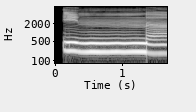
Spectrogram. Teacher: نون مشدد بھی ہے اور مد بھی آ رہی ہے، تو اس کو سختی کے ساتھ اور غنہ کرتے ہوئے ادا کریں گے، انا۔ اس چھوٹی مد کو 3 الف کے برابر ہم لمبا کریں گے، انا۔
